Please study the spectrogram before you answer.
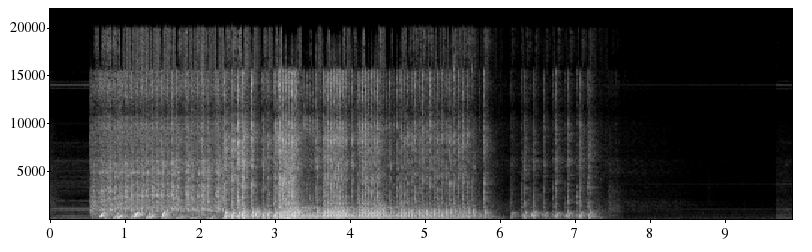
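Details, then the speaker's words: Honda CB360T twin, not run for many years, first start attempt with brake cleaner sprayed in, choke partly closed, spark plugs fitted, starter button working: cranks, catches and runs rough open-piped a few seconds, then sputters and dies; runs briefly on fumes. "spray some put some juice in there close the choke a little bit to kind of keep it in there see what happens"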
